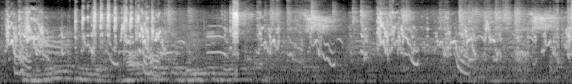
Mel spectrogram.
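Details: Budgerigars, described as Australian parrots, chattering in dense overlapping warbles and chirps, with buzzy high notes and quick descending squeaks; a low hum sits underneath during the first half.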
